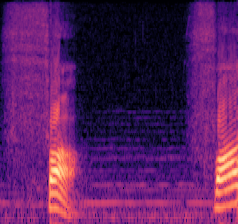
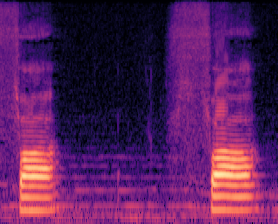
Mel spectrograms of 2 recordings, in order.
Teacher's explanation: ফা যখন আমি বলবো তখন আমার উপরের 2 দাঁত নিচের ঠোঁটের পেটে অর্থাৎ নিচের ঠোঁটের মাঝখানে লাগবে। ফা, ফা। আমরা যদি বলি ফা, ফা, ফা, অর্থাৎ ফা বলতে গিয়ে আমার সামনে মুখে দিয়ে বাতাস বের হবে।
